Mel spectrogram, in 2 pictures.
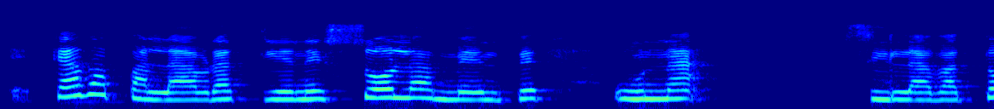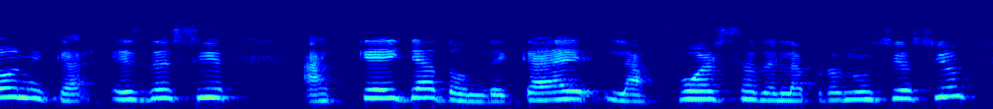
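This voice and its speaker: A woman teacher walks through a grammar lesson in a measured, explanatory way, leaning on key words. Her voice sits fairly high. The recording sounds dull and lo-fi.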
